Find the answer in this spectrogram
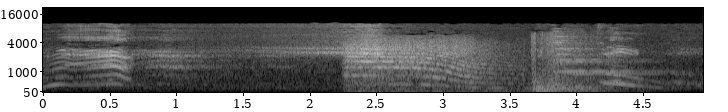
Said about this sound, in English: Say, have you got my anvil? Sure do. Can you toss it over? Okay, here it comes.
